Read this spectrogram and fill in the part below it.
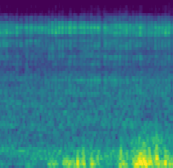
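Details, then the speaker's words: Trane XR outdoor condenser unit running: fan roar with loose, uneven low thumping that builds toward the end; something is rattling, cause not pinned down. "That carrier sounds Oh, it's that XR. It's XR sounds really bad. It's rattling. That doesn't sound good."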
